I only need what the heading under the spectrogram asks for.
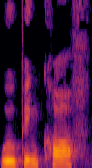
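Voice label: "whooping cough", English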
